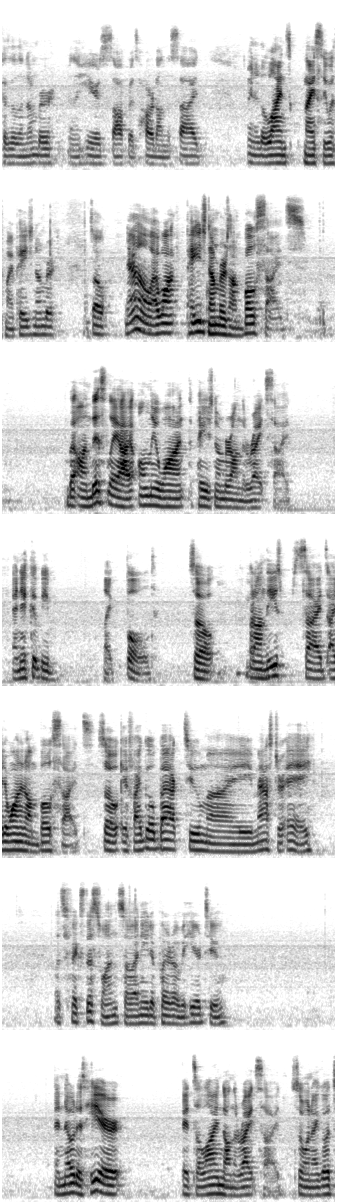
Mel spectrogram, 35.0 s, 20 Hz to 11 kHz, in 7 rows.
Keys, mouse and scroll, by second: 9.7 w, 18.6-19.3 scroll down 6, 23.3 click, 24.5 click, 25.6 click, 30.5 click.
